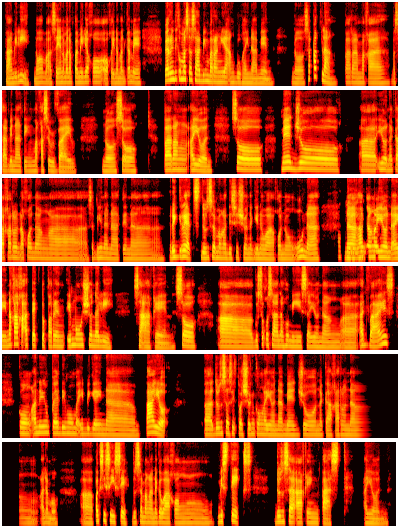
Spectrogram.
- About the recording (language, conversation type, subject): Filipino, advice, Paano ko malalaman kung tunay akong matagumpay at may kumpiyansa sa sarili?
- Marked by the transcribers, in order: other background noise; static; distorted speech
